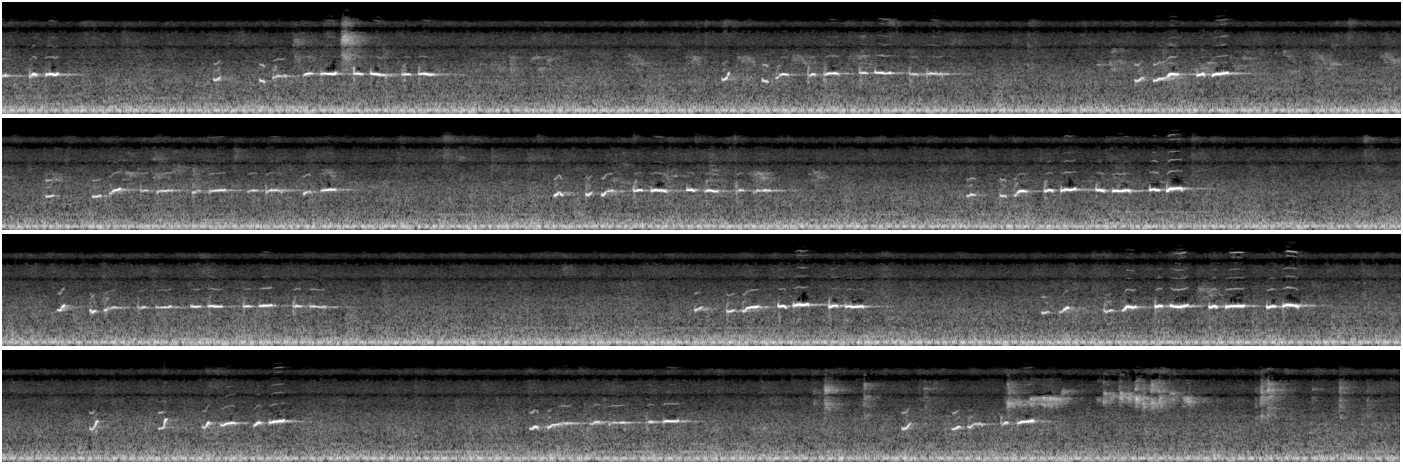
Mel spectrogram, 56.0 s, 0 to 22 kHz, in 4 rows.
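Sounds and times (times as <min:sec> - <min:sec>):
cockatiel whistling: 0:00.0 - 0:00.8, 0:02.1 - 0:04.5, 0:07.2 - 0:09.5, 0:11.3 - 0:12.5, 0:14.4 - 0:17.5, 0:19.5 - 0:21.8, 0:23.6 - 0:26.0, 0:28.5 - 0:31.4, 0:34.9 - 0:36.8, 0:38.4 - 0:41.1, 0:42.8 - 0:45.0, 0:47.2 - 0:49.0, 0:51.0 - 0:53.9.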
